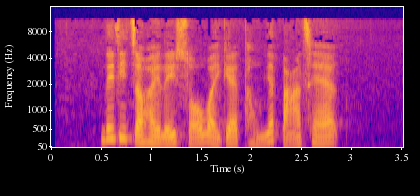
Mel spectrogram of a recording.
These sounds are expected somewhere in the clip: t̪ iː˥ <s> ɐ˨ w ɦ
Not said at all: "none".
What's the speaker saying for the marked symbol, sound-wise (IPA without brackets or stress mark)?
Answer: t͡s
